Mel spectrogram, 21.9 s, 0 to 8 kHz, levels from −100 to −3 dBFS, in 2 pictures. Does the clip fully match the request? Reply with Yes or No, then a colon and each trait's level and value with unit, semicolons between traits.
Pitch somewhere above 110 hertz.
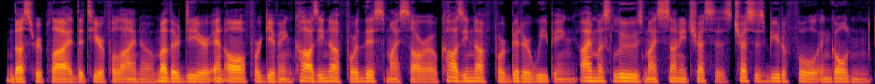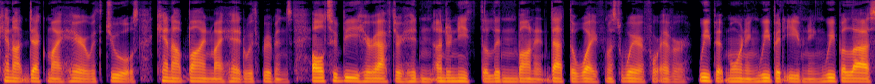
No: low, 105 Hz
